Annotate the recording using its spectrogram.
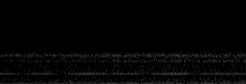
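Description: Near silence: room tone with a faint, steady hum.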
